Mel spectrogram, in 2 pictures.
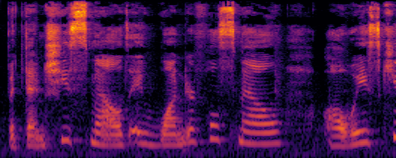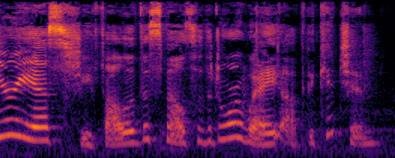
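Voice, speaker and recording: A woman's voice: on the high side, lively intonation, normal speed, creaky, warm tone, slightly rough. A woman reading a children's story aloud expressively, putting questions to her listeners as she goes.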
